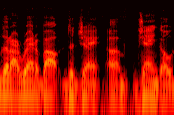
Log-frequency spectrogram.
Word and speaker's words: Django: But so one of the things that I read was one of the criticisms that I read about the Django, the D is silent.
